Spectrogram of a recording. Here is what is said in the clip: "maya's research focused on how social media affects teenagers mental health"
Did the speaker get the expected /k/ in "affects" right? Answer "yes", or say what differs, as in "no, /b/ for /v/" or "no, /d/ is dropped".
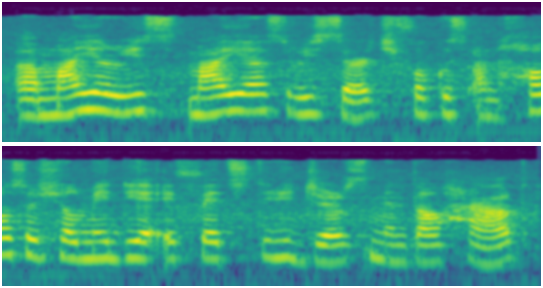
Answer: no, /k/ is dropped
